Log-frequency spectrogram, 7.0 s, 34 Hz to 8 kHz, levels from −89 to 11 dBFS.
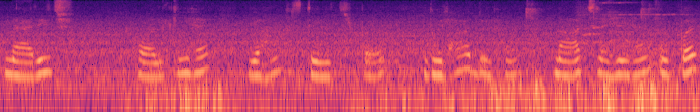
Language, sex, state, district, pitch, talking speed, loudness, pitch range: Hindi, female, Punjab, Pathankot, 215 Hz, 110 wpm, -16 LUFS, 205-235 Hz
